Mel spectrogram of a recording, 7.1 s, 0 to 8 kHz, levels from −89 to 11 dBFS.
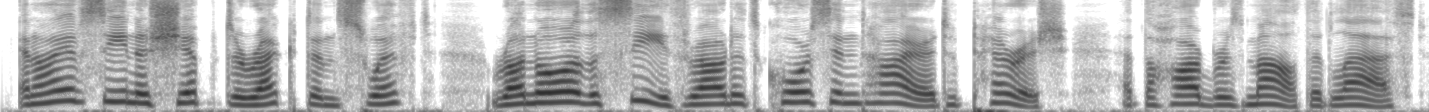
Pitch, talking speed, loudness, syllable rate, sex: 225 Hz, 210 wpm, -18 LUFS, 5.1 syllables/s, female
